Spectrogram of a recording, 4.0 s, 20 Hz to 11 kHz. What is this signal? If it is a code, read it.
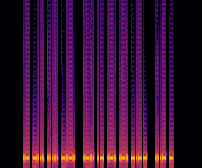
Morse code, heard as a keyed tone, about 52 wpm, 700 Hz. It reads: AB5C LARRY VT
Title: K1USN SST QSO Practice - 50wpm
